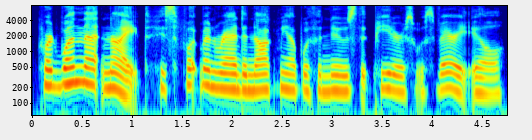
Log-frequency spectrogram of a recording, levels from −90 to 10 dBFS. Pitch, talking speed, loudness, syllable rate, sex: 190 Hz, 240 wpm, -17 LUFS, 5.2 syllables/s, female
